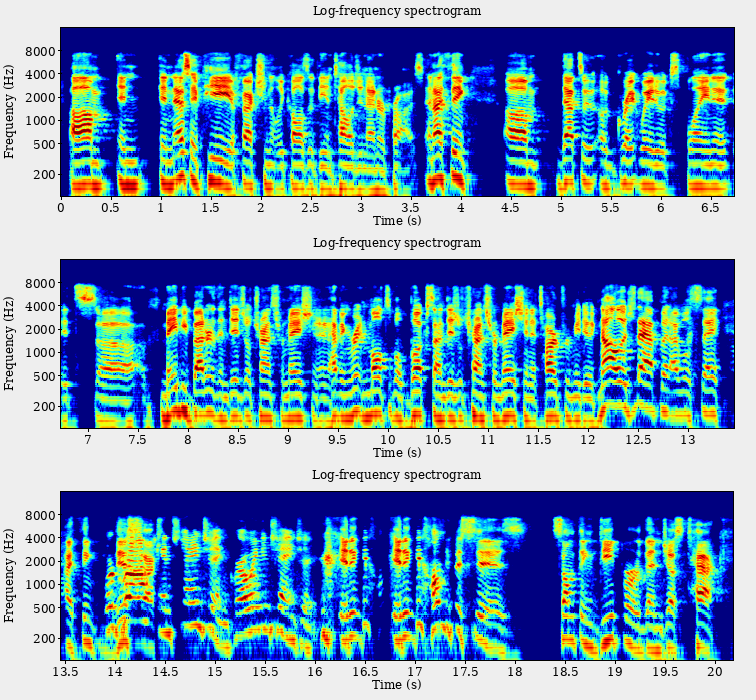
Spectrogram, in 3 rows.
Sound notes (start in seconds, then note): 16.0 chuckles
